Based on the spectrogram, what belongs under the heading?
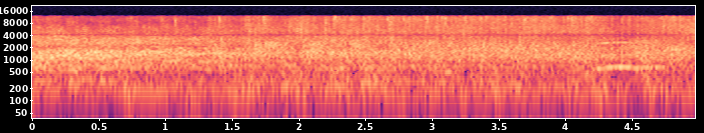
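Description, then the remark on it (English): Steady, dense applause from an audience fills the whole stretch, a continuous crackle of many hands clapping at an even level, with a few scattered chuckles mixed in. “Ah, some applause.”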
